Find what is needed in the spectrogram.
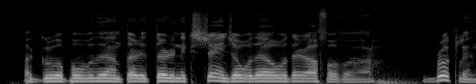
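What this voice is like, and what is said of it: New York accent. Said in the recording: “you guys sound like you're from New York ... this is a New York accent”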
